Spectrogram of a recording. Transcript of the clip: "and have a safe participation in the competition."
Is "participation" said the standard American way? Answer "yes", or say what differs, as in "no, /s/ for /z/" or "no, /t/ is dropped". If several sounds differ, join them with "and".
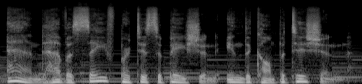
yes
